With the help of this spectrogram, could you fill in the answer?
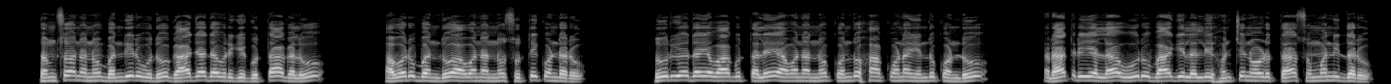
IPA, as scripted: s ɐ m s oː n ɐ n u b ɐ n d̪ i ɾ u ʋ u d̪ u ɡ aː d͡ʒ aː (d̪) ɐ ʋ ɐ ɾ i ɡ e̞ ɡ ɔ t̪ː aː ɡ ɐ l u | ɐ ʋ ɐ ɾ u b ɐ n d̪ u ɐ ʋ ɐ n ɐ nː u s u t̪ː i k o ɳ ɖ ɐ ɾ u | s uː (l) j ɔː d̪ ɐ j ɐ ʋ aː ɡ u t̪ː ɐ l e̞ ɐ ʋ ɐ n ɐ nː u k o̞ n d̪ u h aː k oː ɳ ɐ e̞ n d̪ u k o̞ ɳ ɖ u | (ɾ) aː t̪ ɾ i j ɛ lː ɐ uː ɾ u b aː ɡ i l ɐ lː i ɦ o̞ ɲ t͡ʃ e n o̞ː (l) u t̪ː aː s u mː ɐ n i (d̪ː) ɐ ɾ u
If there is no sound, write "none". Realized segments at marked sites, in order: d̪, ɾ, ɾ, ɽ, d̪ː

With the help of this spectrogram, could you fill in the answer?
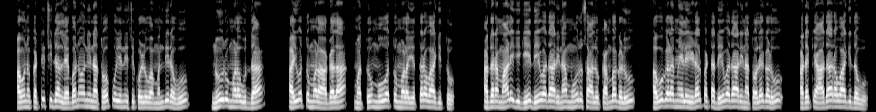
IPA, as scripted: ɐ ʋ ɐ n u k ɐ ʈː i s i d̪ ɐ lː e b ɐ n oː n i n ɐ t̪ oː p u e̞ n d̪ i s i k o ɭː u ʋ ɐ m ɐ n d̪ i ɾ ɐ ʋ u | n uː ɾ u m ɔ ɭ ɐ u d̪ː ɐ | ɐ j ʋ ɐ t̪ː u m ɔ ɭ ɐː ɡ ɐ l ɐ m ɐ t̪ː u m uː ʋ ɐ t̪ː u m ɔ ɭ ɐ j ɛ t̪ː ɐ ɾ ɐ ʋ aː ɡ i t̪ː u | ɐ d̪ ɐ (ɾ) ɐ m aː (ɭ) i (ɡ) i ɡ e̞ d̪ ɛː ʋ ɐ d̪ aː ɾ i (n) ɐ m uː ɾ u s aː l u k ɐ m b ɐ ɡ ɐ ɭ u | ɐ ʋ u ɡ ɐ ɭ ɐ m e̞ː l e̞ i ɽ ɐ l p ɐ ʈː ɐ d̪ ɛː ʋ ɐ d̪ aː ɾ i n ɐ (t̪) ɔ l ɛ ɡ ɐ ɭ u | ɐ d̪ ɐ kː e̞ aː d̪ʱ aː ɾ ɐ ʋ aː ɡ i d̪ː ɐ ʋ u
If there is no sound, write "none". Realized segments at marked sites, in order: ɾ, ɭ, ɡ, n, t̪

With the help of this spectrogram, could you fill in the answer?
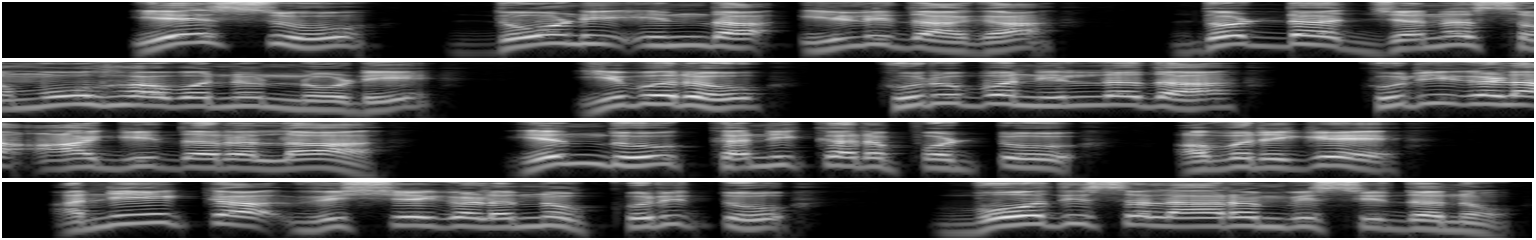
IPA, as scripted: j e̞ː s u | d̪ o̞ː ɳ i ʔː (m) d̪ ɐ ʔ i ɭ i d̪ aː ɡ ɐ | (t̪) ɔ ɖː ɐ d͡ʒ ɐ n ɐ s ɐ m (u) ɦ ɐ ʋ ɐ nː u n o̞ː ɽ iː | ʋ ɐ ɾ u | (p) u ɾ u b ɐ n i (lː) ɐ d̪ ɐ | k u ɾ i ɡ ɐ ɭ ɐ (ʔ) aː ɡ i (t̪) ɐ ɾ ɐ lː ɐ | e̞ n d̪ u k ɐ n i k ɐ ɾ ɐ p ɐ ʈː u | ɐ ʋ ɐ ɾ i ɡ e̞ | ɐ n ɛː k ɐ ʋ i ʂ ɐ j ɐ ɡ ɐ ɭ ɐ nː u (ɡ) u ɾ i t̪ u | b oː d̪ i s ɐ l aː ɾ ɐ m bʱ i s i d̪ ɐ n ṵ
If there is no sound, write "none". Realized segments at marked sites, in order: n, d̪, uː, k, lː, ʔ, d̪, k

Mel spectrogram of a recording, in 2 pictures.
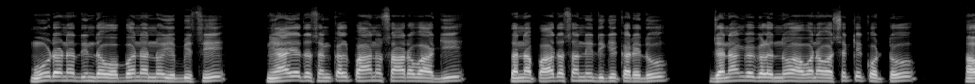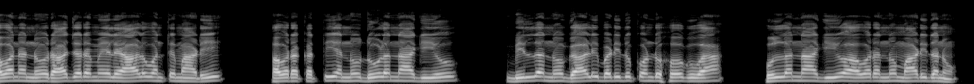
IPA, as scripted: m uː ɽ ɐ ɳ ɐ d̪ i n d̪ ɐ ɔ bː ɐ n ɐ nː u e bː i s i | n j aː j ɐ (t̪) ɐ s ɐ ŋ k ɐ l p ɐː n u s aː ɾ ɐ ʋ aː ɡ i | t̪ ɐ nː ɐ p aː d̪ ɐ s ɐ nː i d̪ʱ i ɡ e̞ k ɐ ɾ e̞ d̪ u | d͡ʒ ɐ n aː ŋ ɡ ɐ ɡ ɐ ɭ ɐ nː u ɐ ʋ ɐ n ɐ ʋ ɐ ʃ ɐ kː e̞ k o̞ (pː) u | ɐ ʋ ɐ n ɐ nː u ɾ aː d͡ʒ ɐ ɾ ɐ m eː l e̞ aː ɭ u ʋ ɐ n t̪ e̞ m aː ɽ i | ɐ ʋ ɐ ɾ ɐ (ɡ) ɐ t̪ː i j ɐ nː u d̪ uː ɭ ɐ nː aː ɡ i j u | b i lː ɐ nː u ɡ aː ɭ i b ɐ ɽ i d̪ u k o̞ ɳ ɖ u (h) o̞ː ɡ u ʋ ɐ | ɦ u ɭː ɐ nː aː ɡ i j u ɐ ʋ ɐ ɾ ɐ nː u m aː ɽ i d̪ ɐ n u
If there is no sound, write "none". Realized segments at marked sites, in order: d̪, ʈː, k, h

